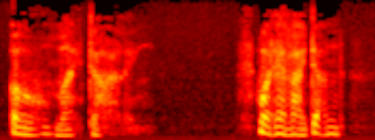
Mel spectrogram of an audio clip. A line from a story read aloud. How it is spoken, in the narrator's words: she said, her eyes now pleading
